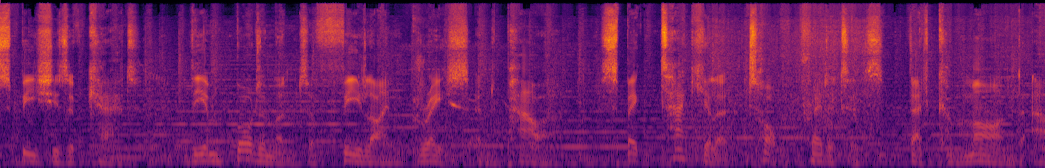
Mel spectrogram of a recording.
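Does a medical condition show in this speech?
No.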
